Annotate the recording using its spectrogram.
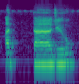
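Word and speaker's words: التاجر: So this is pronounced as at-tajiru. See, the lam is getting omitted while pronunciation.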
